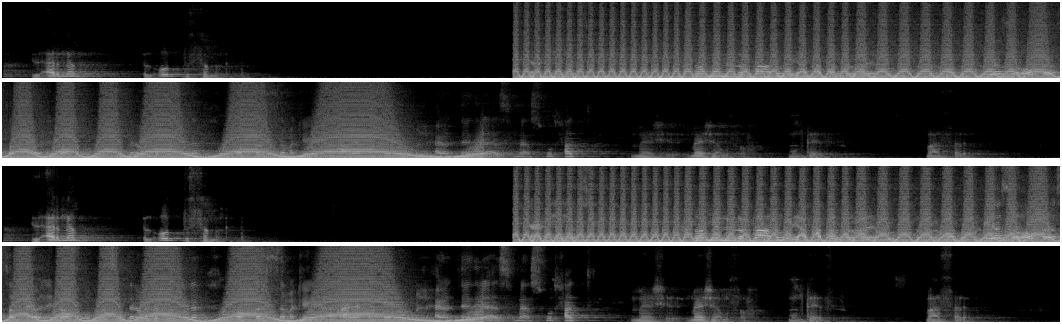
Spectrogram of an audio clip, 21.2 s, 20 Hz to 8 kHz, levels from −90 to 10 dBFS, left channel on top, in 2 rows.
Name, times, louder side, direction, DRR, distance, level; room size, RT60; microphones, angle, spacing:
voice 1, 0.3-0.8 1.4-2.2 6.7-10.1 16.9-18.1 18.4-18.8 19.8-20.2, right 4 dB, 80° right, 1.1 m, -31 dB
Screaming wobble sounds, 5.1-15.4, right 1 dB, 10° right, 1.3 m, -27 dB
voice 2, 5.2-5.9 9.8-12.6 12.9-16.4, right 4 dB, 45° right, 0.8 m, -31 dB
22.0 x 19.5 x 9.6 m
head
